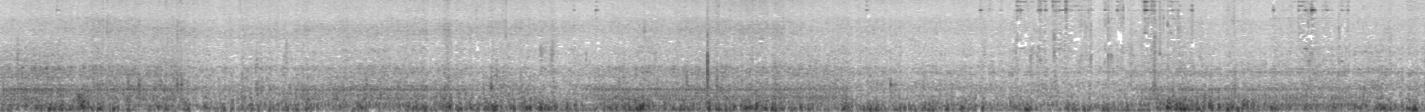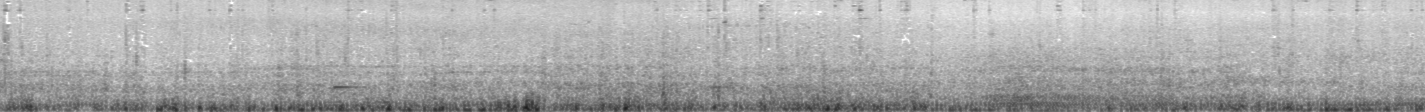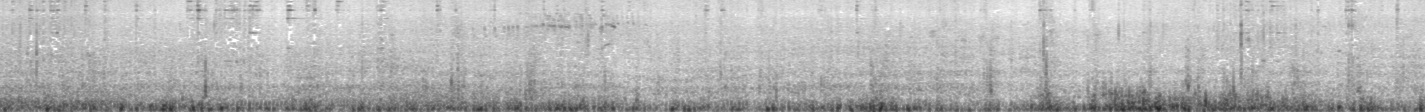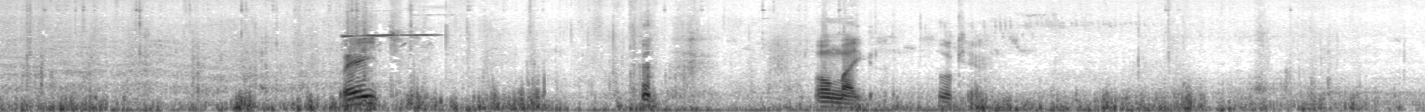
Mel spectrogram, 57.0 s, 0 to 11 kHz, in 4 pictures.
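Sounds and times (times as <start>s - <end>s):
car engine running low: 0.0s - 57.0s
heavy wind rumble: 0.0s - 57.0s.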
